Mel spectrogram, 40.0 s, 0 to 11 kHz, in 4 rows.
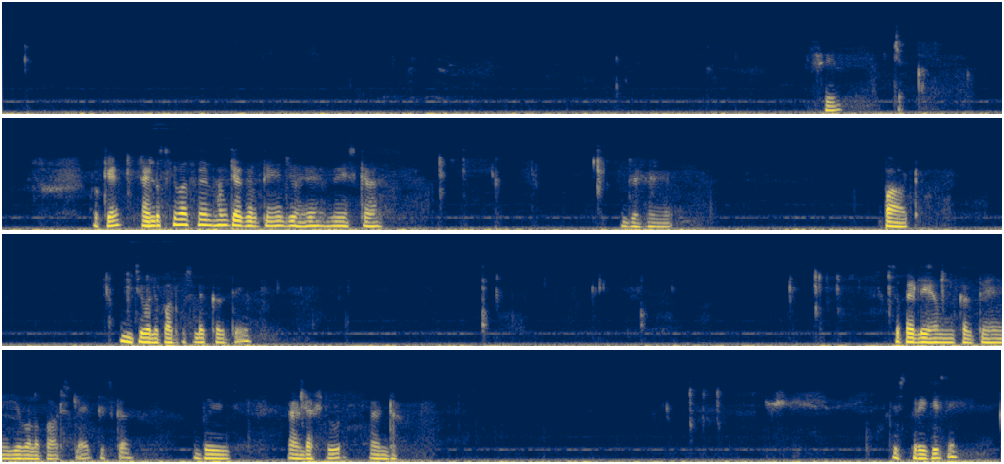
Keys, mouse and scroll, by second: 0.6 shift+middle click, 2.2 click, 3.1 middle click, 4.2 click, 4.9 middle click, 6.3 click, 8.1 Tab, 8.5 scroll down 1, 8.7 middle click, 9.2 click, 9.5 middle click, 10.6 click, 11.2 ctrl+space, 13.0 scroll down 1, 13.6 scroll up 1, 14.4 ctrl+space, 16.0 Tab, 17.8 scroll down 1, 21.0 ctrl+Num_Lock, 21.2 ctrl+space, 21.8 middle click, 23.1 click, 26.0 w, 26.6 click, 28.1 ctrl+space, 28.8 ctrl+space, 30.6 2, 31.2 click, 33.0 e, 33.2 click, 36.9 space, 37.6 scroll up 1, 38.0 shift+middle click, 39.1 click.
